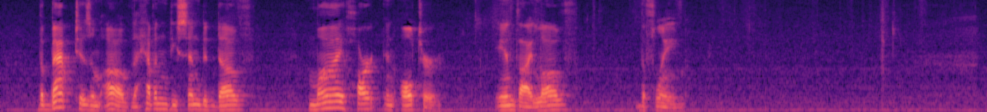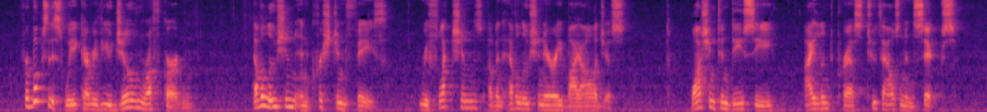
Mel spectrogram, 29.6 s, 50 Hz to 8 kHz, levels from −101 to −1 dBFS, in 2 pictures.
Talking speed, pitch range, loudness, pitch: 75 wpm, 105-145 Hz, -29 LUFS, 120 Hz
